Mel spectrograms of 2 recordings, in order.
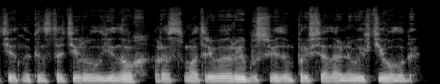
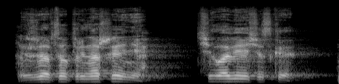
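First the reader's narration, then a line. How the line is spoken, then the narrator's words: Faint, dying voice. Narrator (Russian): умирающим голосом влез Моня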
